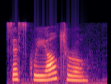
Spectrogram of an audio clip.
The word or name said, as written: sesquialteral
